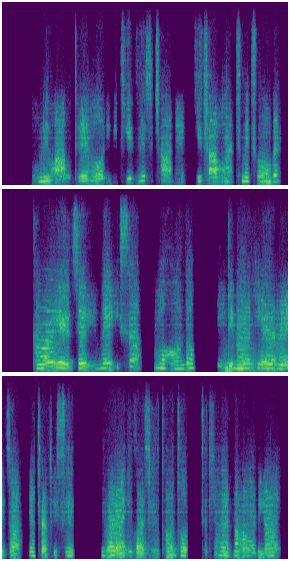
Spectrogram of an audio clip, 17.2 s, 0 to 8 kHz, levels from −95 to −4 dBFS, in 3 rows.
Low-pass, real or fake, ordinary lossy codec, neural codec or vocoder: 7.2 kHz; fake; Opus, 32 kbps; codec, 44.1 kHz, 0.9 kbps, DAC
